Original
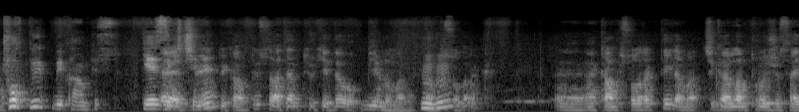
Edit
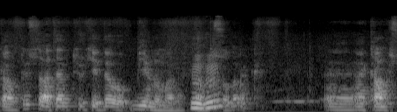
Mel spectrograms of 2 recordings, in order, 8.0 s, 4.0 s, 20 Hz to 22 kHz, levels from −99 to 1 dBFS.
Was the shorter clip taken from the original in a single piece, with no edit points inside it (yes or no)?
yes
